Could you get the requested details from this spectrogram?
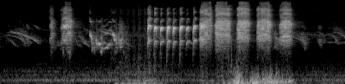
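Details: A breeding pair of budgerigars and their family. Scratchy high chirps lead into a fast run of sharp, evenly pulsed clicking notes, then loud harsh chattering bursts, over a faint low hum.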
